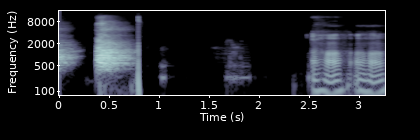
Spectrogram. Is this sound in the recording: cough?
no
